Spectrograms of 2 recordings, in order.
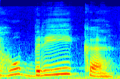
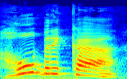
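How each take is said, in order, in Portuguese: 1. A tônica está na penúltima sílaba. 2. A tônica vem antes da penúltima sílaba. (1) "nas palavras paroxítonas" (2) "Não é"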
